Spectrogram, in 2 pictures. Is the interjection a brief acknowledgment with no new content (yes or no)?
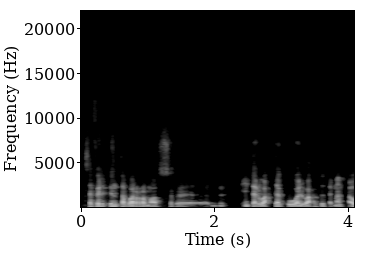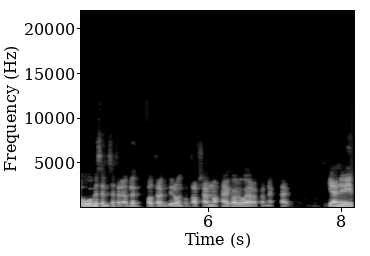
yes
